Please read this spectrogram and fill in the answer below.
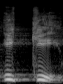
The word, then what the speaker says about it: Ikki: My name is Ikki. That's how most people say it. But in Japanese, my real name is Ikki. That's how you pronounce it. But I just say Ikki because people don't want to say Ikki.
